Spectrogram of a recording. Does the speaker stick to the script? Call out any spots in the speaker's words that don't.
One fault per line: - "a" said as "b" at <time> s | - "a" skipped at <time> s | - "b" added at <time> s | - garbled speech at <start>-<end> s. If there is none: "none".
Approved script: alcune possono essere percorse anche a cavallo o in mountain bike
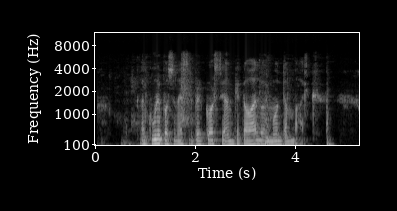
none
